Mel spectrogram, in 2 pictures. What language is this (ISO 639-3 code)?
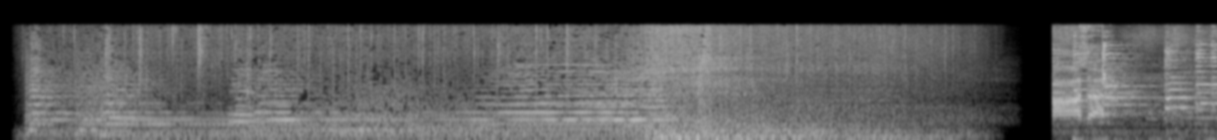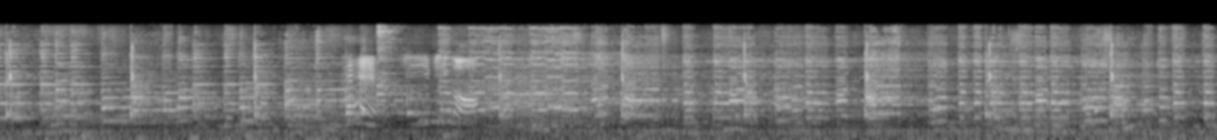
ind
